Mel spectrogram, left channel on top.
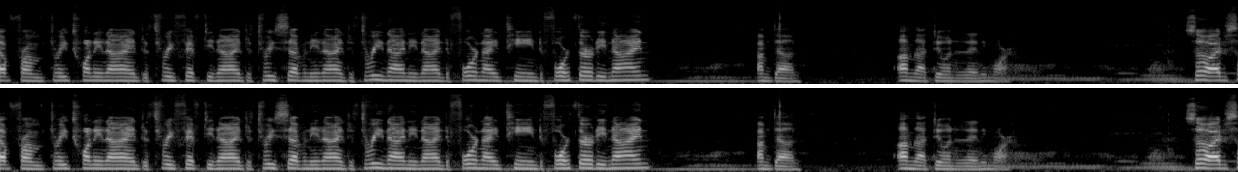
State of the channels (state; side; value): quieter; left; 4.7 dB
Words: from $3.29 to $3.59 to $3.79 to $3.99 to $4.19 to $4.39, I'm done. I'm not doing it anymore. So I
